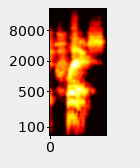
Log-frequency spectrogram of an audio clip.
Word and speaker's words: Criss: His last name is spelled Criss. That's definitely Chris in my eyes.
